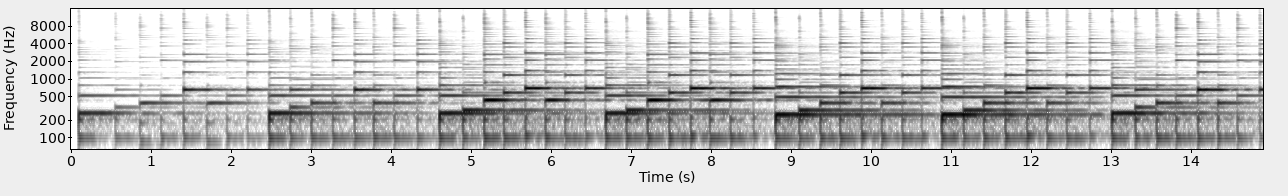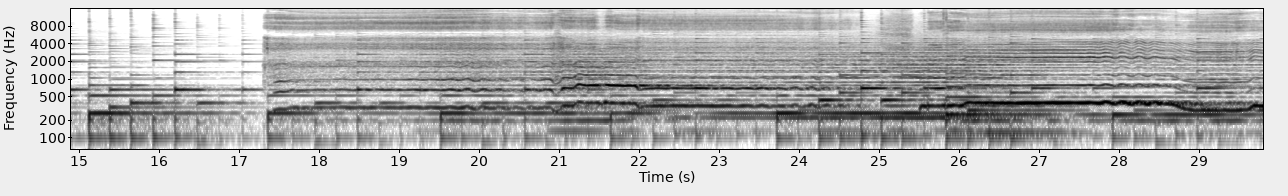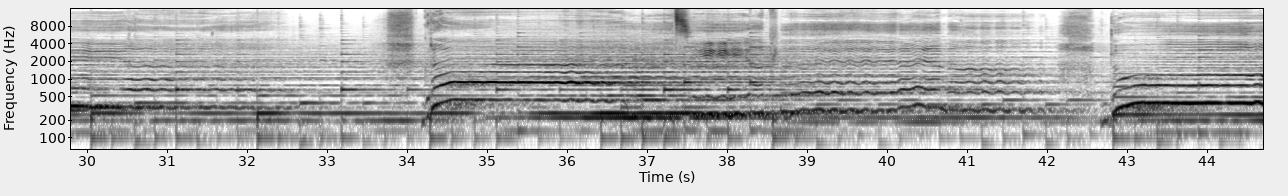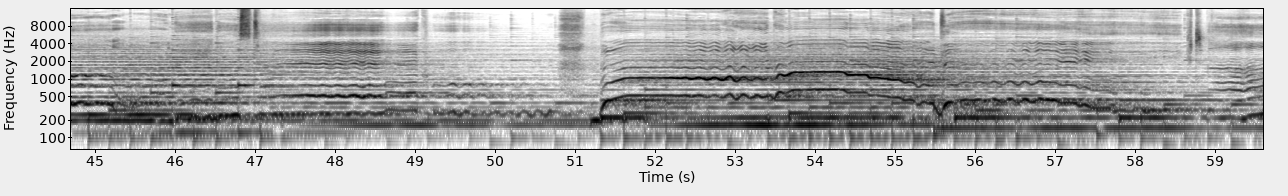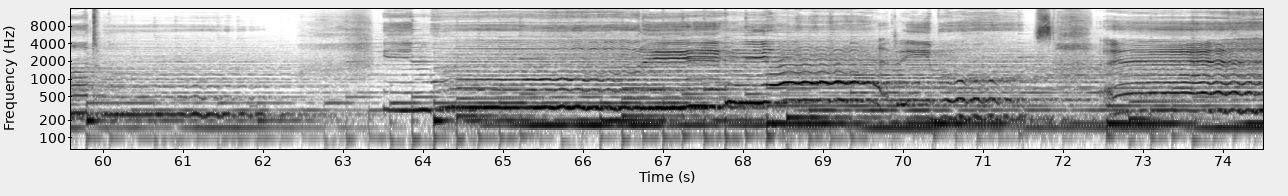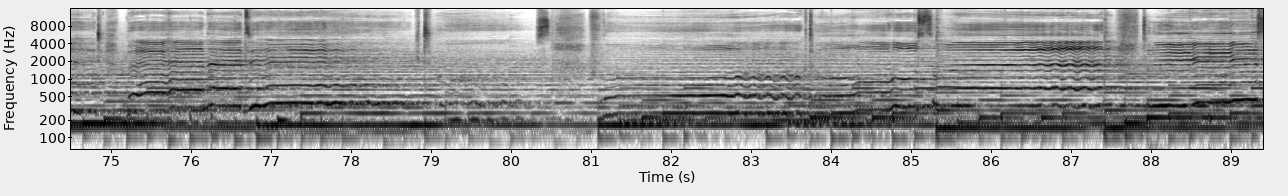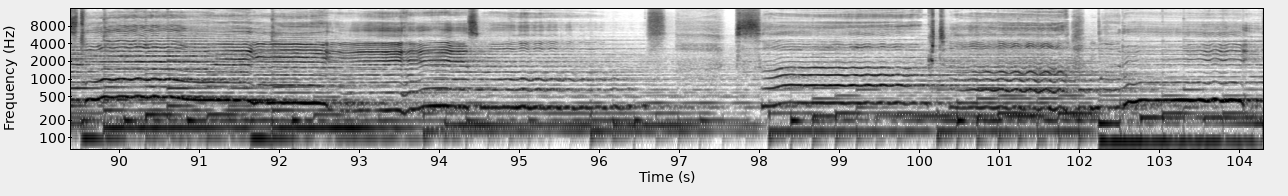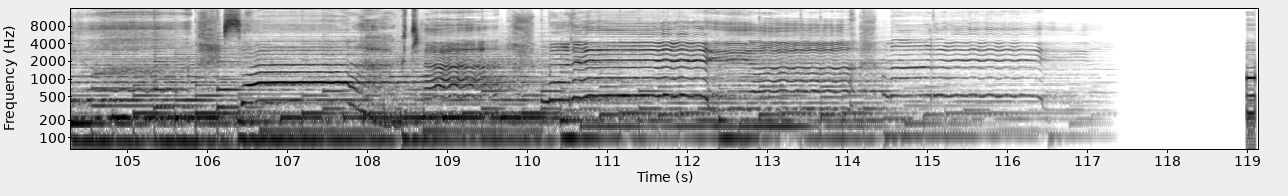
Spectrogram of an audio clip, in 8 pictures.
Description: das Blöde ist, wir haben auf der großen Hochzeitsmesse in München ein echtes Ausnahme-Duo gehört, das eigentlich normalerweise konzertant unterwegs ist, in das wir uns sofort stehend verliebt haben.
